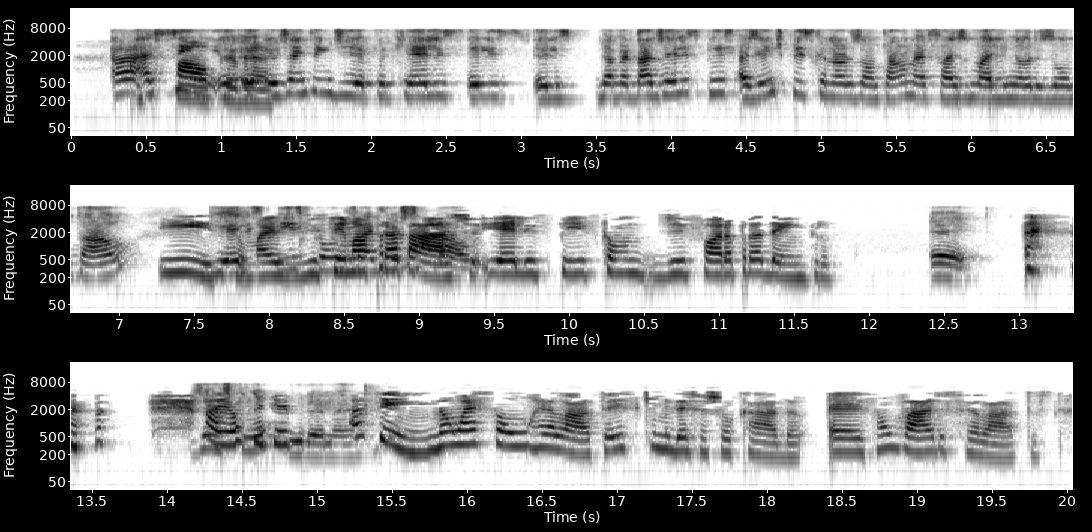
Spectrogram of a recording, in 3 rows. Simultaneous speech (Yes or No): Yes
